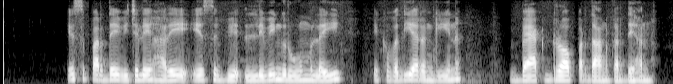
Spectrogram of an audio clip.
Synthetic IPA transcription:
ɪspəɾd̪eːʋɪt͡ʃleːɦəɾeːʔɪslɪʋɪŋɡɾuːmləiː | ɪkʋəd̪ijaːɾəŋɡiːn | bɛːkɖɾɔːpːəɾd̪aːnkəɾd̪eːɦən

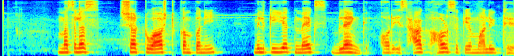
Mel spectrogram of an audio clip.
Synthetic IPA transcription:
mɐsləs | ʃɐɾʈwaːsʈkɐmpəni | mɪlkijət̪mɛːksblɛ̃ːŋkɔːɾɪshaːkhəɽskemaːlɪk̚t̪ʰeː

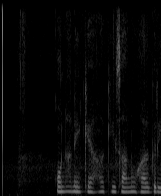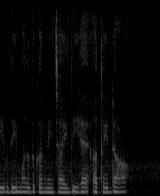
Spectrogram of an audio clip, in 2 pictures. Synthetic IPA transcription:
ʊnãːneːkɪɦaːkɪsaːnũːɦəɾɡəɾiːbd̪iːməd̪əd̪kəɾniːt͡ʃaːiːd̪iːɦɛːʔət̪eːɖaː

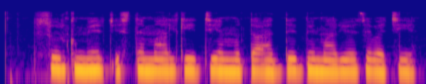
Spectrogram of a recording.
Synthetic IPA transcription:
sʊɾkʰmɪɾd͡ʒɪst̪eːmaːlkid͡ʒiemʊt̪əəd̪ːɪd̪̚biːmaːɾijõsebɐt͡ʃieː

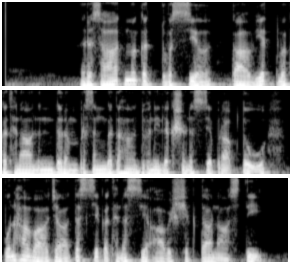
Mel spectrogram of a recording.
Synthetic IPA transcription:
ɾɐsaːt̪mɐkɐt̪ʋɐsjɐkaːʋjɐt̪ʋɐkɐt̪ʰɐnaːnɐnt̪ɐɾɐmpɾɐsɐŋɡɐt̪ɐɦɐ̆d̪ʱwɐnilɐkʂɐɳɐsjɐpɾʔaːp̚t̪ɐwpunɐɦɐʋaːt͡ʃaːt̪ɐsjɐkɐt̪ʰɐnɐsjɐʔaːʋɐʃjɐkt̪aːnaːst̪i

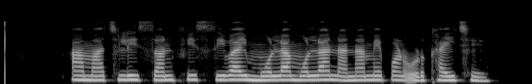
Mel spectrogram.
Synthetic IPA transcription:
amat͡ʃʰlisənfisːiʋajmolamolananamepəɳɔ̰ɽkʰajt͡ʃʰe

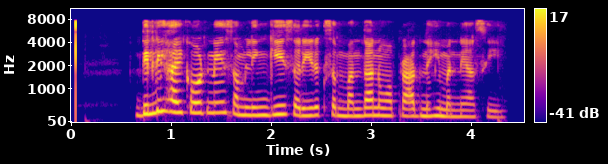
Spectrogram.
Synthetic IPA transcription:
d̪ɪlːiɦaːikoːɾʈnesɐmlɪ̃ŋɡisɐɾiːɾəksɐ̃mbə̃nd̪ʱãnoɐpɾaːd̪nɐɦĩmɐnːjaːsiː

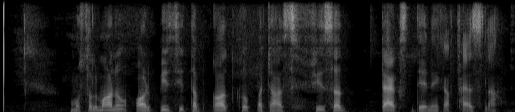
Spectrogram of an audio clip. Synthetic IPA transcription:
mʊsəlmaːnõɔːɾpiːsit̪ɐbqaːt̪kopɐt͡ʃaːsfiːsəd̪̚ | ʈɛːksd̪eːneka̰fɛ̰ːsla̰

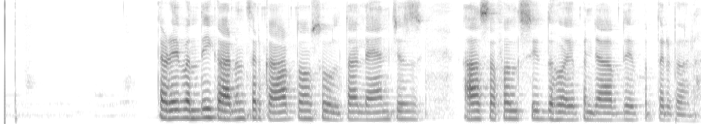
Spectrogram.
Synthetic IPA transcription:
t̪əɽeːbənd̪iːkaːɾənsəɾkaːɾt̪õːsoːlt̪aːlɛːnt͡ʃəzaːsəpʰəlsɪd̪ɦoːeːpəɲd͡ʒaːb̚d̪eːpʊt̪ːəɾkəɾ

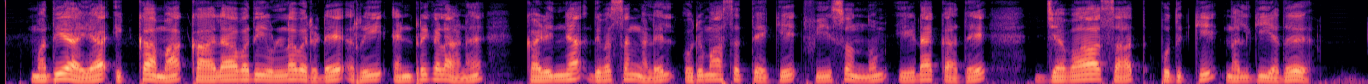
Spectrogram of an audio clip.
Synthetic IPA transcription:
mɐðijaːjɐʔikːaːmɐkaːlaːʋɐðijuɭːɐʋɐɾuɽe̞rieɳɖriɣɐɭaːɳɨ | kɐɻiɲːɐd̪iʋɐsɐŋːɐɭilo̞ɾumaːsɐt̪ːe̞ːkːɨfiːso̞nːumiːɽaːkːaːðe̞d͡ʑeʋaːsaːt̪puðukʲːinɐlk̬ijɐðɨ

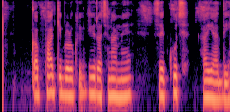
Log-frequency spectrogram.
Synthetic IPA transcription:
kəpʰːakipɾəɽukʰkiɾət͡ʃnamẽsekʊt͡ʃʰ | həjjad̪i

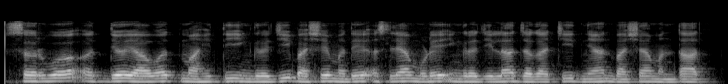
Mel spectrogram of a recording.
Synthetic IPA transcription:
səɾʋəəd̪jəjaʋət̪maɦit̪iːŋɡɾed͡ʑiːbʱaʂeməd̪ʱːjeʔəsljamuɭeiŋɡɾed͡ʑilad͡zəɡat͡ɕiːd̪njanbʱaʂam̤əɳt̪at̪̚

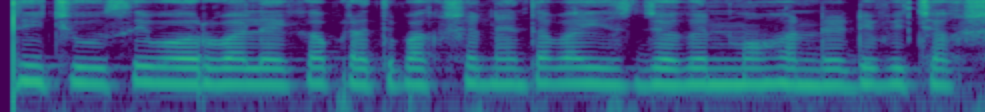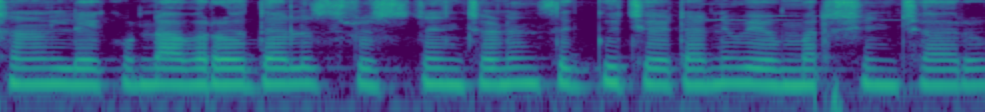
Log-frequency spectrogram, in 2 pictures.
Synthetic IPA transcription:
d̪it͡ʃuːsioːɾʋɐlɛːkɐpɾɐt̪ipɐkʂɐnɛːt̪ɐʋɐjɐsd͡ʒɛɡɐnmɔːɦɐnɾe̞ɖːiʋit͡ʃɐkʂɐɳɐleːkuɳɖaːʋɐɾɔːd̪aːlusɾuʂʈiɲt͡ʃɐɽɐmsiɡːut͡ʃɛːʈaːnːiʋimɐɾʂiɲt͡ʃaːɾu

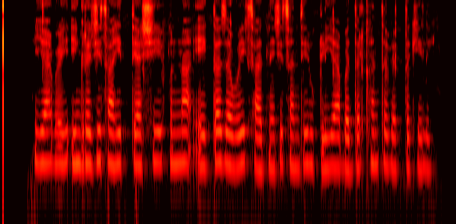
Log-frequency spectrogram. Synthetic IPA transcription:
jaʋeɭiːʔiŋɡɾed͡ʑiːsaɦit̪ːjaɕiːhunːaʔek̚d̪ad͡zəʋəɭiksad̪ʱnjat͡ɕiːsənd̪ʱiːɦukliːjabəd̪əlkʰənt̪əʋjək̚t̪əkeliː

